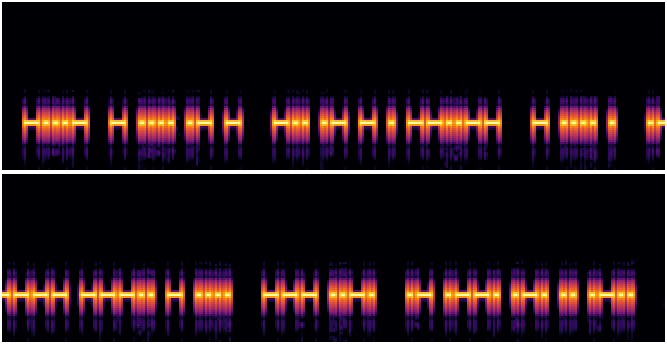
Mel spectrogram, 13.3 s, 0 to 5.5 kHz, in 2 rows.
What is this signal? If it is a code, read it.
Morse code, heard as a keyed tone, about 25 wpm, 600 Hz. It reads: <BT> THAT DATE, THE 18TH OF APRIL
